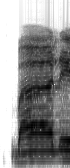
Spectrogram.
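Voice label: "baris", Malay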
